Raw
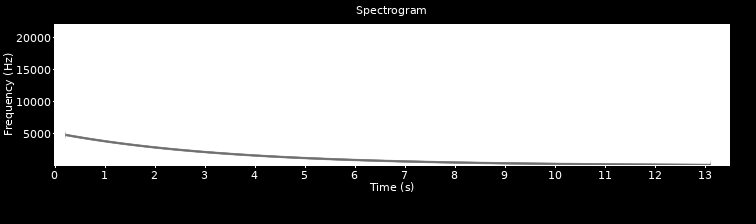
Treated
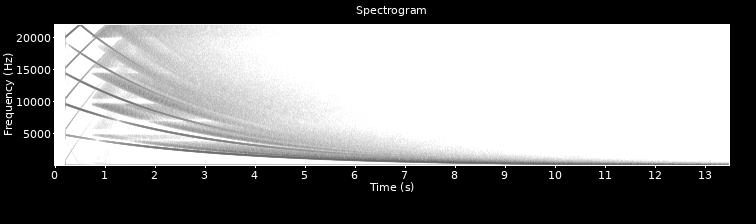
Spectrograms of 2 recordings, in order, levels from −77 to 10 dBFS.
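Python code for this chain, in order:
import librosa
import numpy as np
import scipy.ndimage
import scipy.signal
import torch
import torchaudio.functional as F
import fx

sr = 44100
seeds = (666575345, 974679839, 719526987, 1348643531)

p1 = fx.tracing_dist(x, sr, depth_ms=0.18)
p2 = fx.low_shelf(p1, sr, hz=71.0, db=-11.5)
p3 = p2 + fx.echo_diffused(p2, sr, ms=715, feedback_pct=47, wet_db=-6.5, dry=0)
y = F.gain(torch.from_numpy(p3), 1.5).numpy()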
